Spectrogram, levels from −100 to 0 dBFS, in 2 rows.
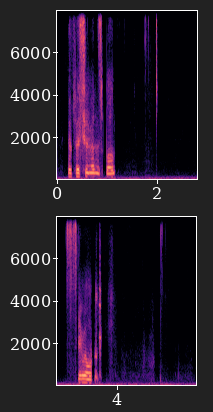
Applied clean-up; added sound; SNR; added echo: neural diffusion model UNIVERSE++.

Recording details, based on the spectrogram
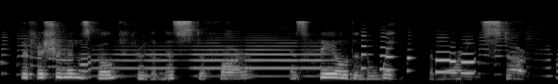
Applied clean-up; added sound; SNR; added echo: neural mask model RNNoise.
